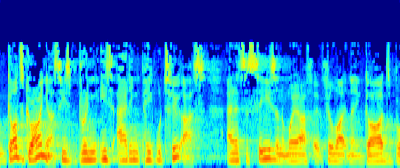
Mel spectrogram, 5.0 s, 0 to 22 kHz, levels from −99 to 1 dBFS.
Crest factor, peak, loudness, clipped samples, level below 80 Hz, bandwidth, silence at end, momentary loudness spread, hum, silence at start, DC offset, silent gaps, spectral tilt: 16 dB; -10 dBFS; -27 LUFS; under 0.1%; -68 dBFS; 8.8 kHz; 0 s; 8 LU; none; 0 s; under 0.1%; none; -5.5 dB/octave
